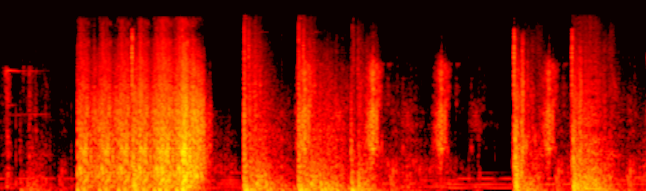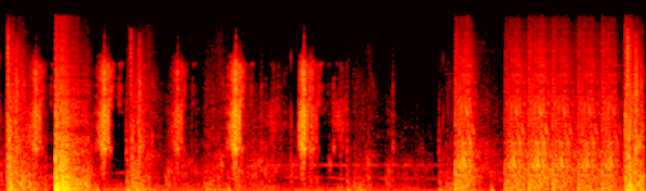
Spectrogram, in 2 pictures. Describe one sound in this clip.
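Guns fire in loud, rapid bursts.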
